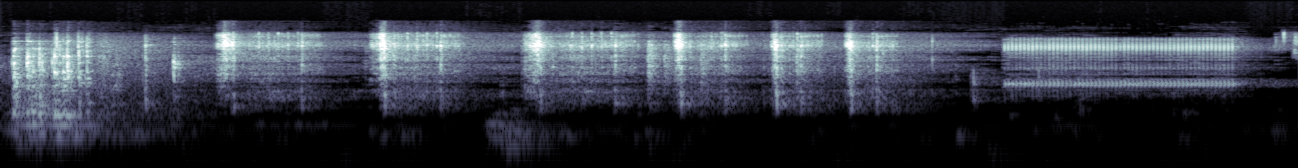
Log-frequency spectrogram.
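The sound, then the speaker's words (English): A rotary telephone in a hall being dialed: a rattle of handling, then about six quick whirring, clicking bursts as the dial spins back, followed by a steady, buzzy tone for a couple of seconds. “Wonder if I might use your phone, please?”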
